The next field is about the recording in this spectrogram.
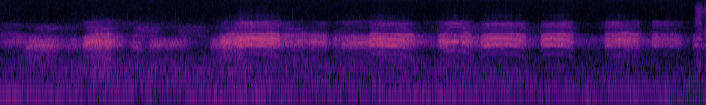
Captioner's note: crows caw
